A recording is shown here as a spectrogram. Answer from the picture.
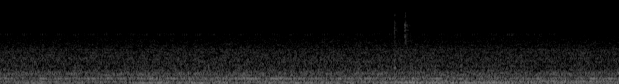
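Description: Steady low electrical or fan hum with faint hiss: room tone. There is one faint click about four seconds in.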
